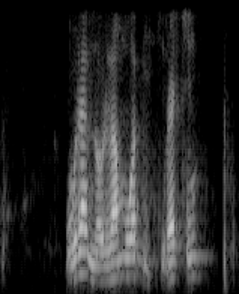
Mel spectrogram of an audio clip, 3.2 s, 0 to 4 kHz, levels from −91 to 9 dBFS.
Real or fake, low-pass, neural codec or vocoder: fake; 3.6 kHz; codec, 24 kHz, 3 kbps, HILCodec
